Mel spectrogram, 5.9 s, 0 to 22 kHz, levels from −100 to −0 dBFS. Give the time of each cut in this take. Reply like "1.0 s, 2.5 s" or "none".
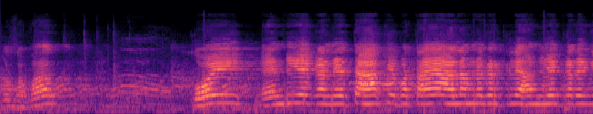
1.7 s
